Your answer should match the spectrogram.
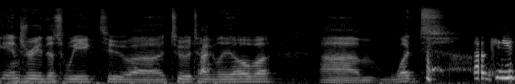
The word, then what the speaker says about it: Tagovailoa: It's Tua Tagovailoa. Tagovailoa.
